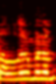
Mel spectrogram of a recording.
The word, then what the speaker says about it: aluminum: What the hell's an aluminum falcon? Aluminium. Oh, a lot of people are annoyed about that grammatically. Well, I mean, it's a regional thing.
